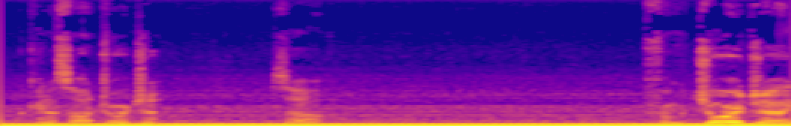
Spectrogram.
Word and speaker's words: Kennesaw: then we're gonna head to i think it's pronounced kennesaw kennesaw georgia so from georgia i guess i'll get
